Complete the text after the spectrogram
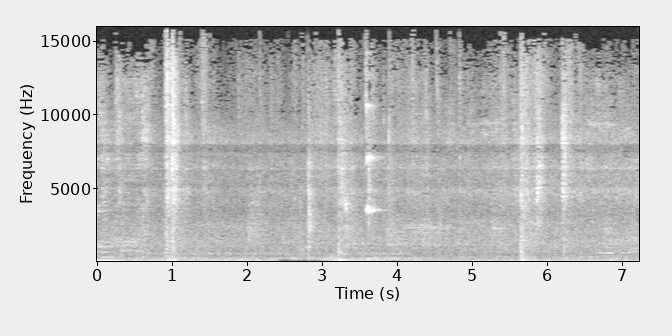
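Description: Boxing gloves thud against each other in quick punches.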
